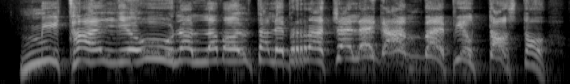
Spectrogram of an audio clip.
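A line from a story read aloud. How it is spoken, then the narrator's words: Screamed. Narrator (Italian): urlò Sykes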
